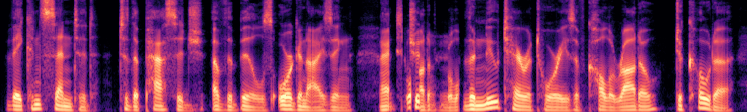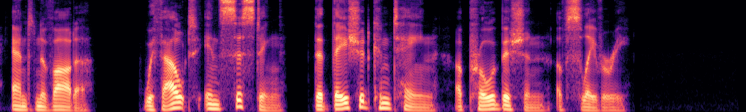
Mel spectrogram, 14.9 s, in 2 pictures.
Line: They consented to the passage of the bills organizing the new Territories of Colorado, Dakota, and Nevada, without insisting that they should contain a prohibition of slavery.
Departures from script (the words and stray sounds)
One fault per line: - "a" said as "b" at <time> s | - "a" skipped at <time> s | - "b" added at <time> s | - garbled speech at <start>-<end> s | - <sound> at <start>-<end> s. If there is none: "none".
- garbled speech at 3.8-4.6 s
